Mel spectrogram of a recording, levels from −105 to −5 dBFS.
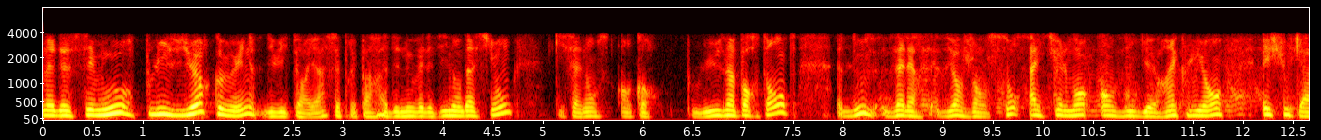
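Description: AMR narrowband mobile codec damage runs through this whole speech clip: nothing above 3.8 kHz survives, and heavy buzzy, synthetic coloration points to a low mode around 6.7 kbps. Feedback echo between two devices appears from 8.0 to 12.67 s: another device's playback re-enters the microphone, returning each phrase roughly a fifth of a second later, thinner and ringing, peaking about 19 dB below the speech.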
